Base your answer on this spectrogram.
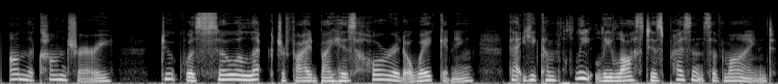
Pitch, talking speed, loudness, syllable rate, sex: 180 Hz, 145 wpm, -17 LUFS, 4.9 syllables/s, female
